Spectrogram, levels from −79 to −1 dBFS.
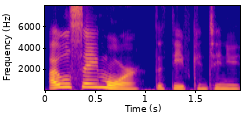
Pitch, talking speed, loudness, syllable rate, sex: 235 Hz, 215 wpm, -17 LUFS, 5.0 syllables/s, female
